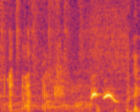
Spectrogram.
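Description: Two short whistled notes, the second sliding up and then down, over a background of murmur and music.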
